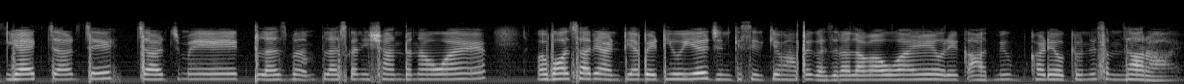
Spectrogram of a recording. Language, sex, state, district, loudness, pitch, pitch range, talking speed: Hindi, female, Jharkhand, Jamtara, -22 LUFS, 235 Hz, 225-245 Hz, 190 wpm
